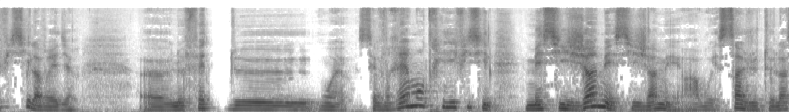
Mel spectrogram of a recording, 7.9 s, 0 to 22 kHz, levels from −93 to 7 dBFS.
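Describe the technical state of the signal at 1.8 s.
A tiny skip at 1.83 s, where about 15 ms of speech vanishes: an overlap between stream segments, consistent with 2-second segments, trimmed away material that wasn't actually duplicated.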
